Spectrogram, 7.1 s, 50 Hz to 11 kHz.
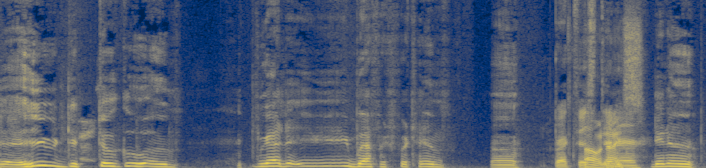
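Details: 24-year-old man with cerebral palsy, a motor disability affecting control of his body; dysarthric speech.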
